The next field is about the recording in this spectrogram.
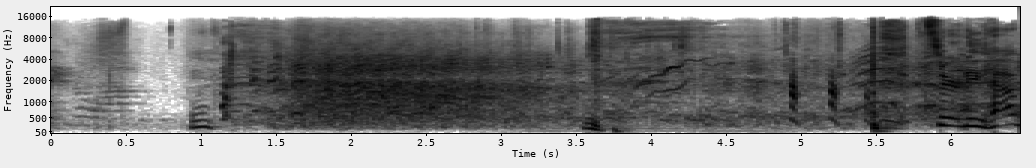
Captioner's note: laughter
